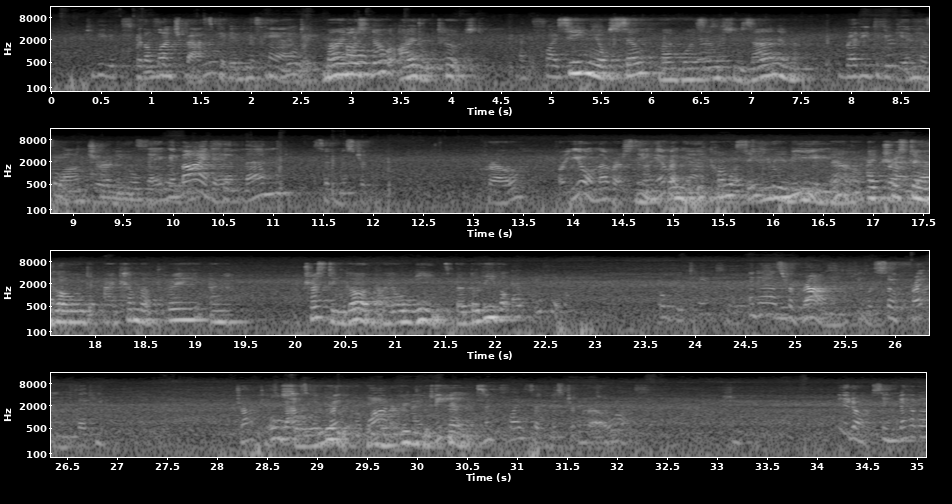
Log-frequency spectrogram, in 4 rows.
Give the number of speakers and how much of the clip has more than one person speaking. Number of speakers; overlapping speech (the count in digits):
3, about 46%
